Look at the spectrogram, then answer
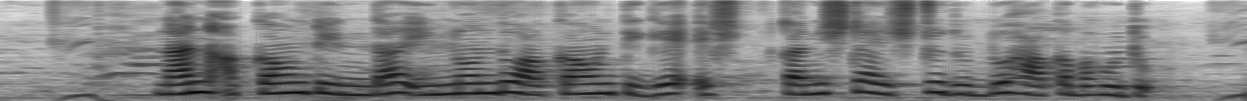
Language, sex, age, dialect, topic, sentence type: Kannada, female, 18-24, Central, banking, question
